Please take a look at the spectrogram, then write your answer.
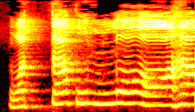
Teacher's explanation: لام اف اللہ سے پہلے حرف کے اوپر پیش تو اس لام اف اللہ کو بھی پوری یعنی موٹا پڑھیں گے. · قاف مستعلیہ میں سے ہے موٹا پڑھیں گے.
